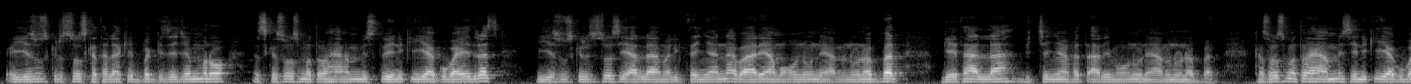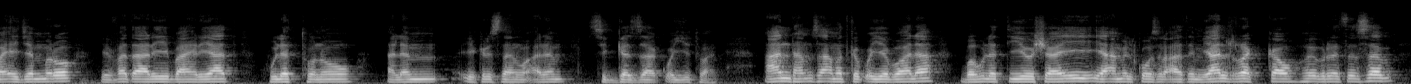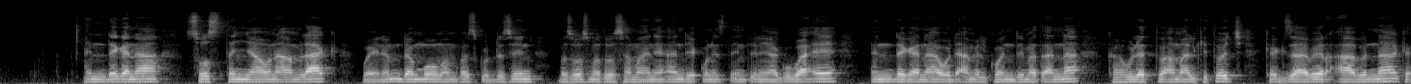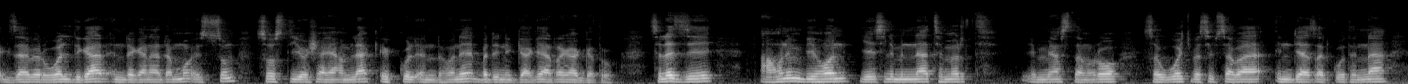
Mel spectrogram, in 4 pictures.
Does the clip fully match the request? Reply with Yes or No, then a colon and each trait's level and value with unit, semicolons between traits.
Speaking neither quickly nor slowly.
Yes: average, 95 wpm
